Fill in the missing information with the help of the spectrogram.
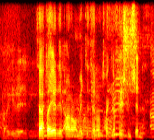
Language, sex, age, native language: Icelandic, male, 13, Icelandic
